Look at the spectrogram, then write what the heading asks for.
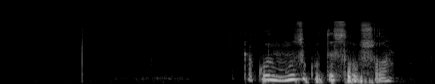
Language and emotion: Russian, neutral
